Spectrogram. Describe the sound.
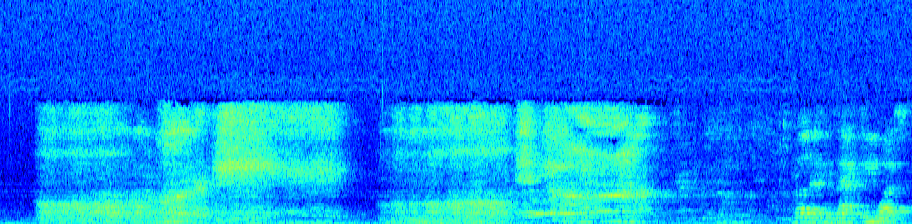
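A voice imitates loud snoring: long, rasping, snorting breaths drawn out in a few heavy bursts, loud, ending in a throatier, voiced rumble.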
